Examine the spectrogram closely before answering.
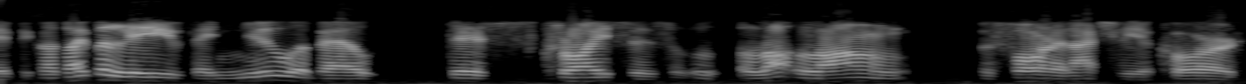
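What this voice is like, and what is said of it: Irish accent. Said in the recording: “I don't know if you can tell from my accent, I'm originally from Ireland.”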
